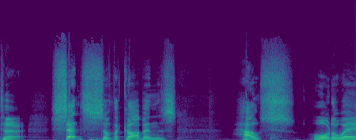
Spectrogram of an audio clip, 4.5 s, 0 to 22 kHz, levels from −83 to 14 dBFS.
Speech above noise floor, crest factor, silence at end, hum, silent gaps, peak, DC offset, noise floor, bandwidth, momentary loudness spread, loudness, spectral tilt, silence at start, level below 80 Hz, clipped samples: 37 dB; 18 dB; 0 s; none; none; -8 dBFS; under 0.1%; -63 dBFS; 17 kHz; 11 LU; -26 LUFS; -3.5 dB/octave; 0 s; -48 dBFS; under 0.1%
